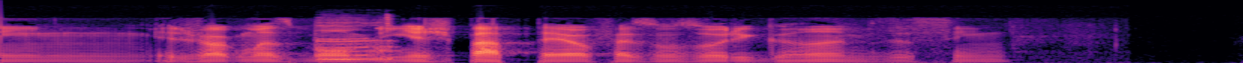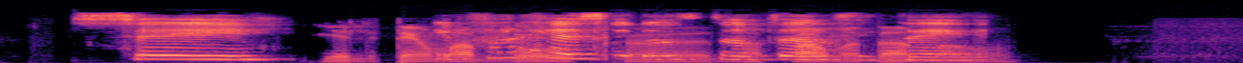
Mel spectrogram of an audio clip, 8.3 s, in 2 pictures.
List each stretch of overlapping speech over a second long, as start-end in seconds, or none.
5.6-7.5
